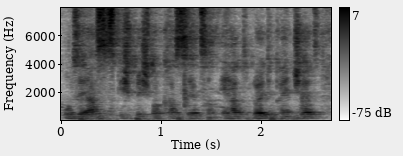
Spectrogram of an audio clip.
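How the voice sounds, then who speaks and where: Speaking fairly quickly at a medium, level pitch, a man in his late twenties does stand-up in a hall, talking right to the audience with lots of fillers and restarts. The recording is echoey, captured from a distance, with the crowd laughing.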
